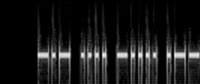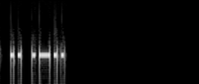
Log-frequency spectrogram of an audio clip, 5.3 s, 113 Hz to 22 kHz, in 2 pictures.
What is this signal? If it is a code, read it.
Morse code, heard as a keyed tone, about 25 wpm, 700 Hz. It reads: KH6WIL
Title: USA Call Signs - 6 Characters - Repeated 3x - 25wpm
